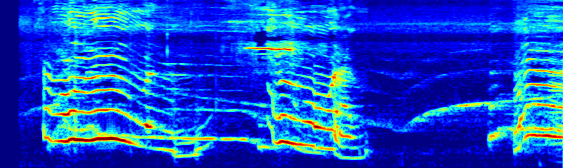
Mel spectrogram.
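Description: A Cocker Spaniel howls in long, wavering, falling tones that break into yelping whines.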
